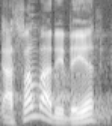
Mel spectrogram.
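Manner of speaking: ordinary delivery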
